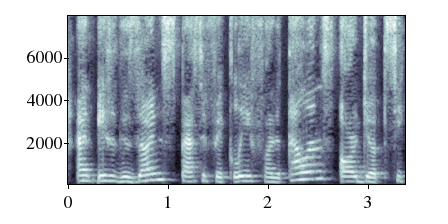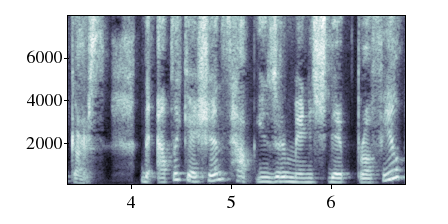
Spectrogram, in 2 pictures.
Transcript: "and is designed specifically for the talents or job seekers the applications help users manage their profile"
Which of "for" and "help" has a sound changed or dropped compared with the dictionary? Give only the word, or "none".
help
